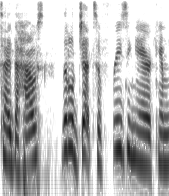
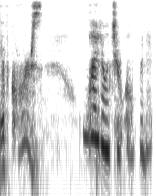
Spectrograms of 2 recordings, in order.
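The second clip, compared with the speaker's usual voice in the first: higher unvoiced whisper; 6 semitones higher, 5 dB quieter than usual. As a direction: urge him in a hush. Charlie whispering.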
